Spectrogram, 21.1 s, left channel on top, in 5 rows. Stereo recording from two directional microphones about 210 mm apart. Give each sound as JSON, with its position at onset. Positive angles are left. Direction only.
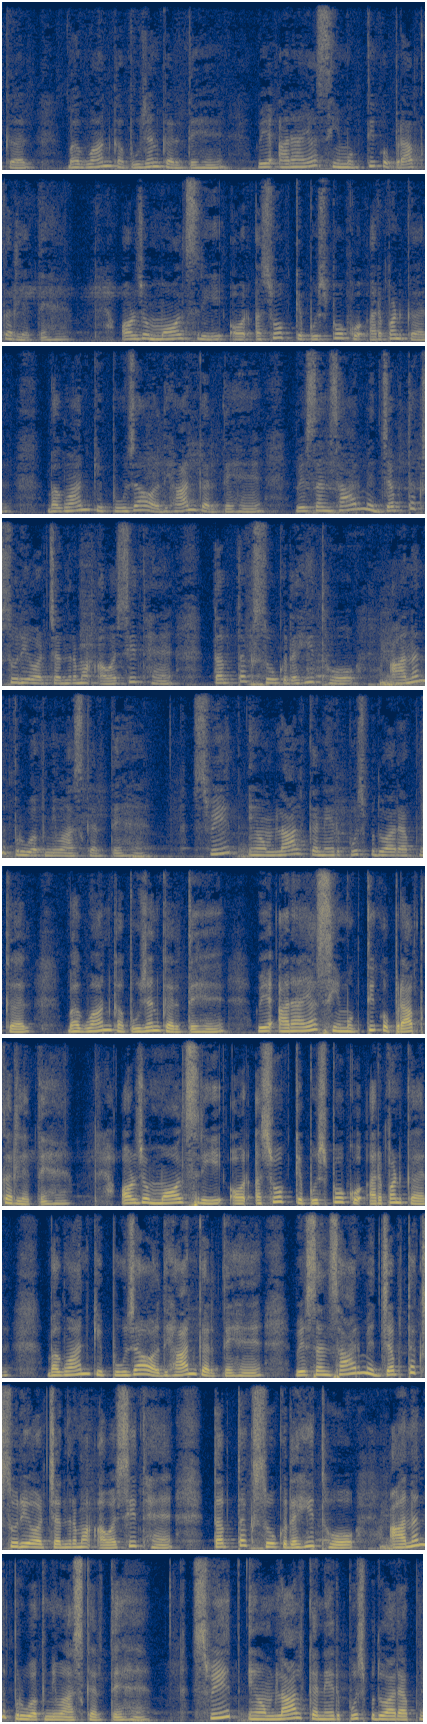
{"t": 0.0, "sound": "a woman's voice", "side_deg": -40}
